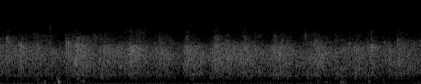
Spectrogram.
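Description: Steady crowd applause with many hands clapping at once, a dense crackling wash of sound that holds at an even level for several seconds without voices.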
